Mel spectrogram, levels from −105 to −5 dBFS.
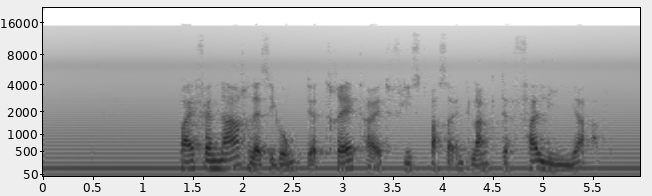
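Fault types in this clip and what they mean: mains buzz: Interference from the 50 Hz mains supply adds a steady, raspy buzz under the speech throughout, only about 10 dB below it.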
